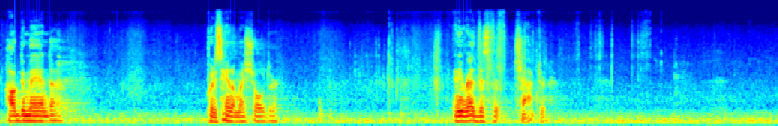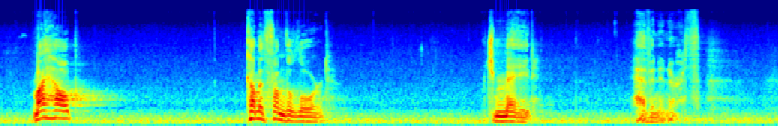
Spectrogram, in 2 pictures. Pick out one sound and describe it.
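A man speaks calmly into a microphone in short phrases with long pauses, in a large echoing hall.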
